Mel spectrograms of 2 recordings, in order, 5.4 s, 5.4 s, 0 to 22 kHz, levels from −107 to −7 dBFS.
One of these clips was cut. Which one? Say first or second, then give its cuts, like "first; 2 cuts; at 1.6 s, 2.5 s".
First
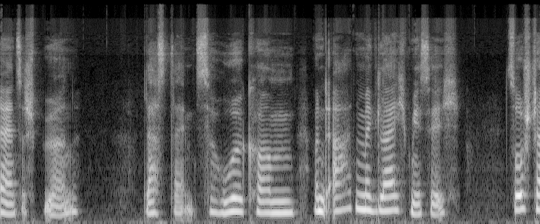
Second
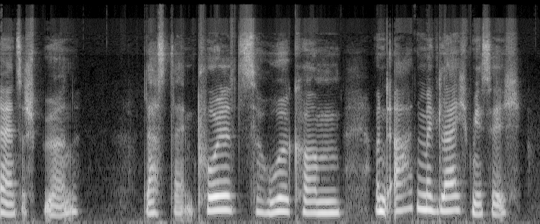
first; 2 cuts; at 2.0 s, 3.0 s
